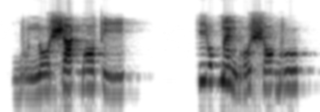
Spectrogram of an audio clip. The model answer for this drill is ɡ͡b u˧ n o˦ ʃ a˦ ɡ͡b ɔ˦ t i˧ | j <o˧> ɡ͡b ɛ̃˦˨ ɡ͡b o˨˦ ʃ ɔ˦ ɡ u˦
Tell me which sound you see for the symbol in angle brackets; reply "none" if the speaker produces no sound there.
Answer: o˦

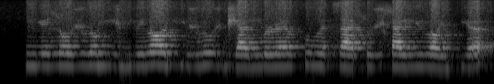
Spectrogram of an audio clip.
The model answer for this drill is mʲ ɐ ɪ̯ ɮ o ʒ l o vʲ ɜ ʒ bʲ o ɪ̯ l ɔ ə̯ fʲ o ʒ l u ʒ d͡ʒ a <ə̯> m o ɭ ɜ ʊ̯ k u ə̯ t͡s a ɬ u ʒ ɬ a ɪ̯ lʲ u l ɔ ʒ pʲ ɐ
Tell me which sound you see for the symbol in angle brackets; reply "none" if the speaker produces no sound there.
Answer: ə̯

